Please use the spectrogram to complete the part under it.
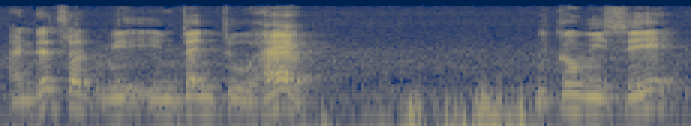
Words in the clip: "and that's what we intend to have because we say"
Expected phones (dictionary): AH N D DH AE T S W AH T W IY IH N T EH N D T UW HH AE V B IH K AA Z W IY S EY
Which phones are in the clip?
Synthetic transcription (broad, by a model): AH N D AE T S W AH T W IY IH N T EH N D T UW HH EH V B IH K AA W IY S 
